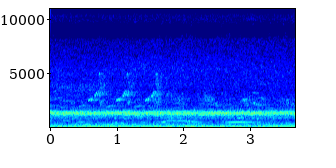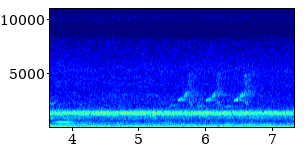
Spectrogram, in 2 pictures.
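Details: Seventeen-year periodical cicadas of Brood X in a steady, unbroken droning chorus at one even pitch throughout, with bursts of quick bird chirps overhead and a few low whistled bird notes in the background.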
